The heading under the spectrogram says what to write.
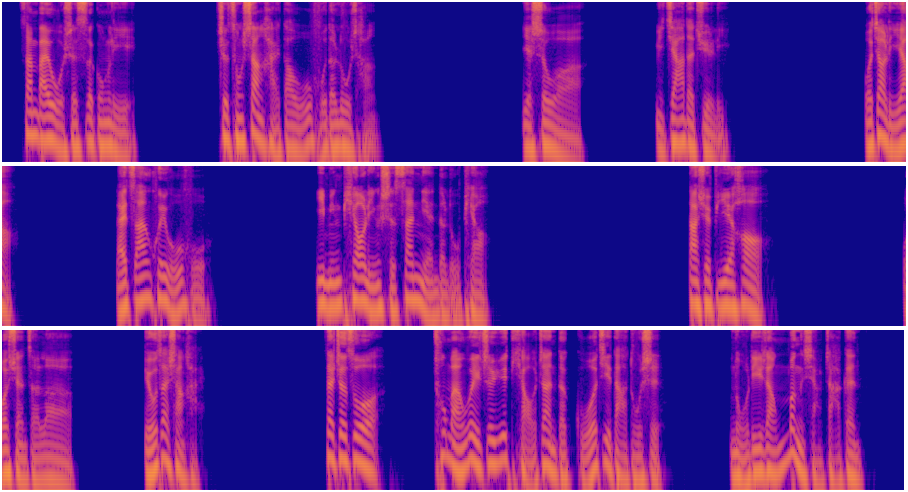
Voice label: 自白配音片段

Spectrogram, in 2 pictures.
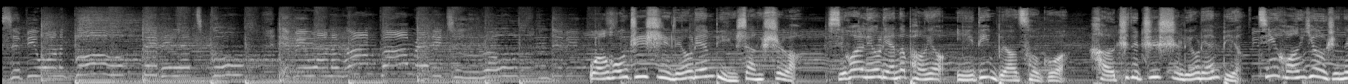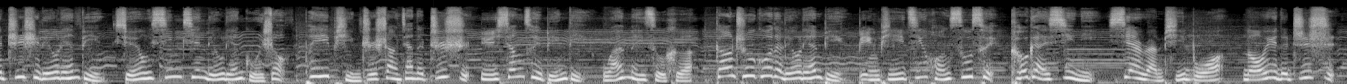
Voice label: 广告榴莲饼

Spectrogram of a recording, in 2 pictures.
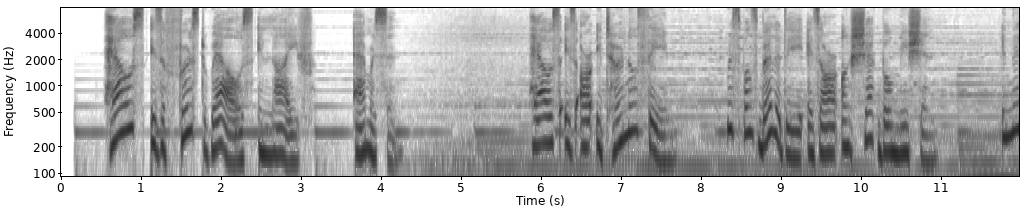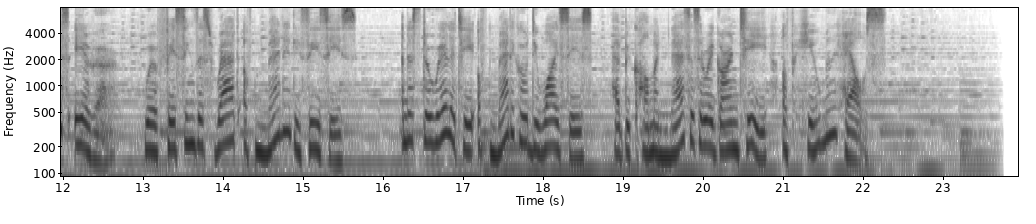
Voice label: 英文宣传片健康医学

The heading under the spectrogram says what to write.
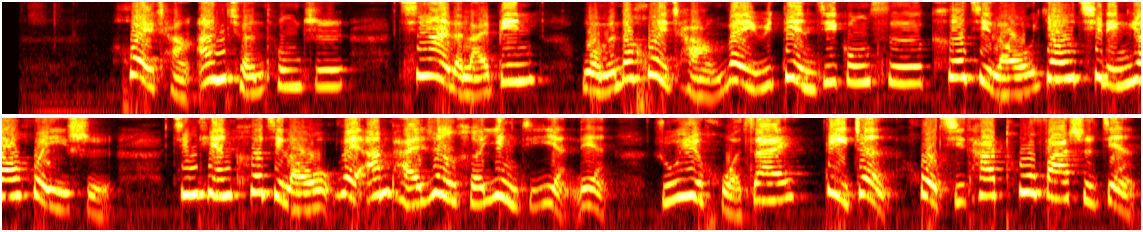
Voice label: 会场 安全须知 试音

